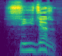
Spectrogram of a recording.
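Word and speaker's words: Caesar: ए silent, ई से पहले ए प्रायः साइलेंट रहता है, जैसे सीजर।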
